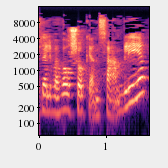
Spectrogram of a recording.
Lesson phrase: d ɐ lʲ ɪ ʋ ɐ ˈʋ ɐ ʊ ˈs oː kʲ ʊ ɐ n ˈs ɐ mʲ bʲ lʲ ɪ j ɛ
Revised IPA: d ɐ lʲ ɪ ʋ ɐ ˈʋ ɐ ʊ ˈʃ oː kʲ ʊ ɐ n ˈs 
